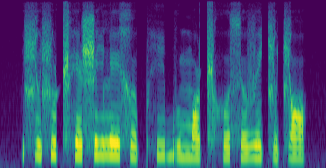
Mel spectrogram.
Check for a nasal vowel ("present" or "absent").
absent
